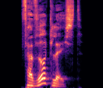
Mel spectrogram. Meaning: second-person singular present of verwirklichen
- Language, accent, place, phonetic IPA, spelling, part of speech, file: German, Germany, Berlin, [fɛɐ̯ˈvɪʁklɪçst], verwirklichst, verb, De-verwirklichst.ogg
